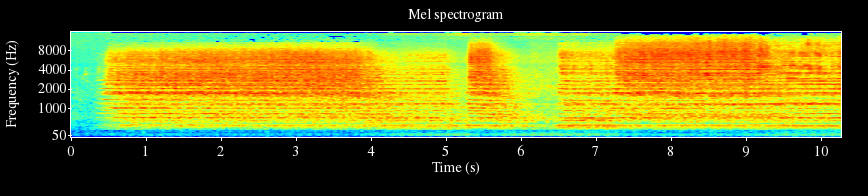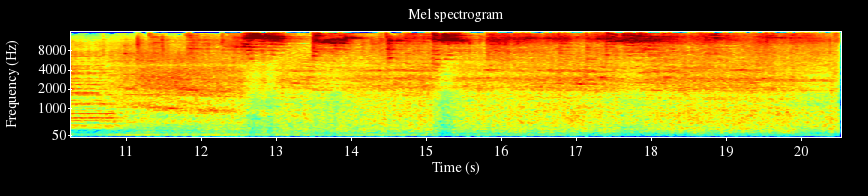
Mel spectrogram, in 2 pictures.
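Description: A diesel locomotive's multi-chime air horn sounds long blasts as a passenger train approaches, with a short break about five seconds in. At about eleven seconds the horn stops, and the train passes close by with a loud rumble, wheels clattering on the rails and some high wheel squeal.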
